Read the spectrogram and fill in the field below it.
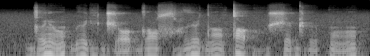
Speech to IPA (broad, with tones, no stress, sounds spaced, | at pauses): ɡ ə˨˩˦ ɾʲ õ˨˩˦ ɓ ʏ˩˧˩ ɾʲ ə̤˥˨ d͡ʒ ɔ̰˩˧˩ ɡ o˩˧˩ sˤ ə̤˩˧˩ ð ʏ˥˨ d ɔ̃˩˧˩ tˤ ə˥˨ ʔ o̤˨˩˦ ʃ ə˨˩˦ ɖʱ ʏ˨˩˦ p õ˨˩˦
